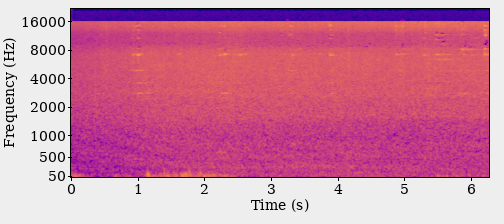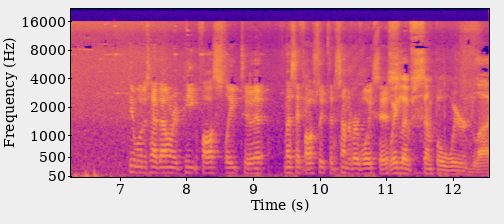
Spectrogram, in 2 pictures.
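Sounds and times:
wind buffeting a microphone: 0.0s - 11.0s
speech: 7.2s - 12.5s.

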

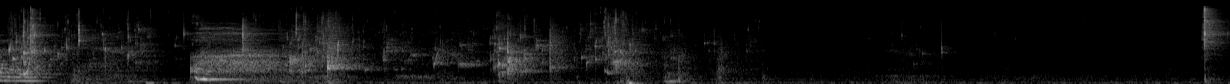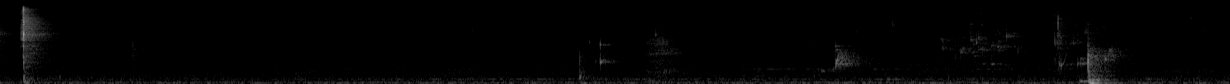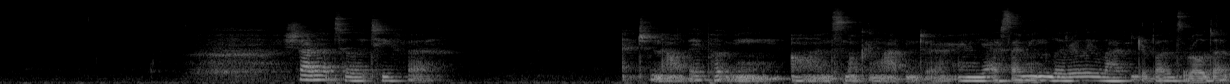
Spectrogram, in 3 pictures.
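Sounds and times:
running tap water splashing while rinsing a face mask: 0.0s - 8.0s, 20.6s - 23.6s
speech: 27.6s - 29.0s, 31.1s - 36.8s.

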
